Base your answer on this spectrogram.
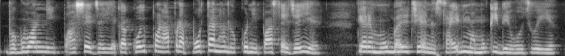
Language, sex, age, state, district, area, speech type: Gujarati, female, 30-45, Gujarat, Rajkot, urban, spontaneous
